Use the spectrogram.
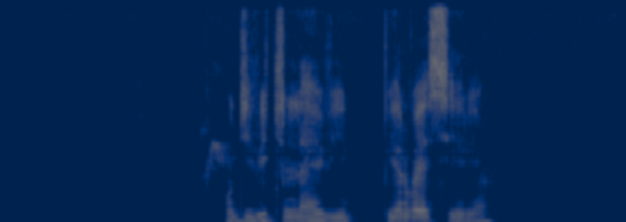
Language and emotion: Russian, neutral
